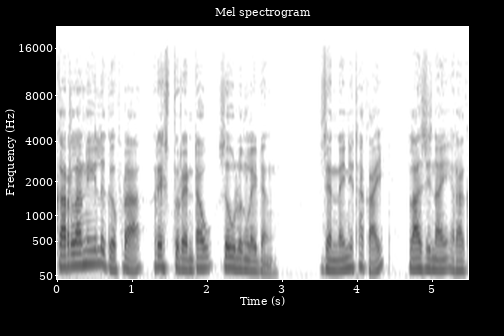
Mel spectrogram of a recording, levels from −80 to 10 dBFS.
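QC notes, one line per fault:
No faults heard in this speech recording.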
